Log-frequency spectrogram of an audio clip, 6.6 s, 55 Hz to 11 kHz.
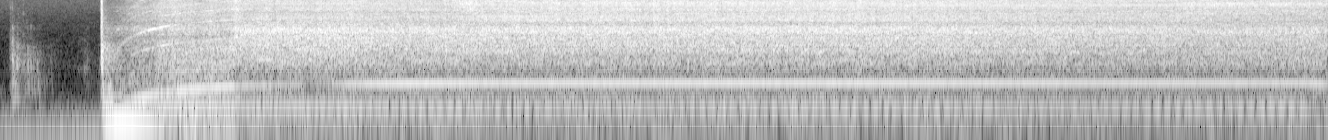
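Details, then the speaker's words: Early-1990s Hitachi CV-790 Powerhouse bagless vacuum on a suction test with the hose blocked, reading about 66 on the gauge: motor holds a steady high whine with a constant airy hiss of escaping air, probably a suction relief valve venting. "Well, it measured about 66 on the gauge, but I could hear air escaping once the machine was switched on, because obviously there was no air flowing through the machine. So it probably has a suction relief valve or something,"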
